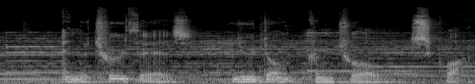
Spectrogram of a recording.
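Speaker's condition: ALS, speech-generating device

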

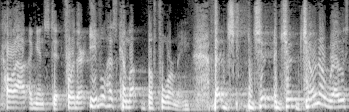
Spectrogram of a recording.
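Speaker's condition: Stuttering; stutter since at least age 18, once believed public speaking impossible; still stutters as adult, preaches publicly; stutter not obvious while preaching, listeners surprised by disclosure; blocks

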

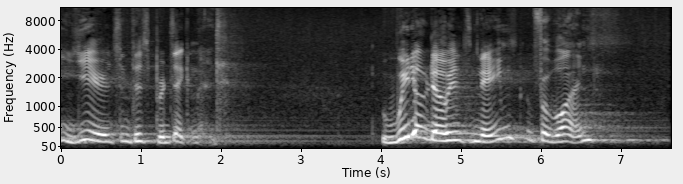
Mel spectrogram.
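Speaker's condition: Cerebral palsy, mild; can't speak right, voice hard to understand, must preface phone calls with strangers

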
